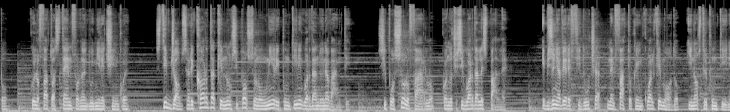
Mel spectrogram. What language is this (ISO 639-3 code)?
ita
